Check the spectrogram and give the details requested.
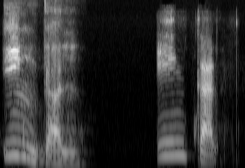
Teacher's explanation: Pronuncia fuerte en el in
